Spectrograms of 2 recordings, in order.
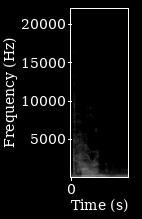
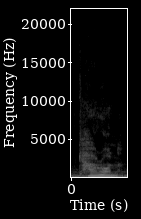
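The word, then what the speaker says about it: Charon: it's just as you described it only your pronunciation is a little off the name you heard wasn't Karen it was C h r o n as in Kon the Fairman of the Dead who in exchange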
